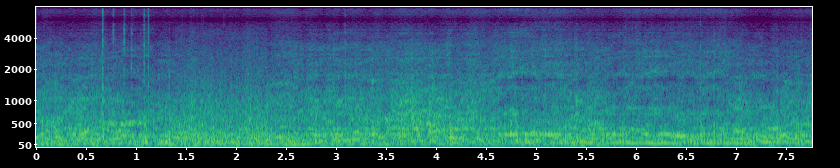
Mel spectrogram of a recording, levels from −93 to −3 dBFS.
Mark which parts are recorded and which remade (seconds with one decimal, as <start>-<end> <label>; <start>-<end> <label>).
0.0-1.4 remade; 1.4-2.3 recorded; 2.3-7.8 remade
